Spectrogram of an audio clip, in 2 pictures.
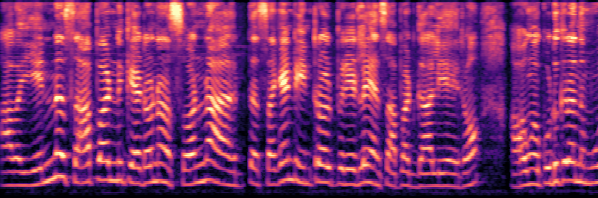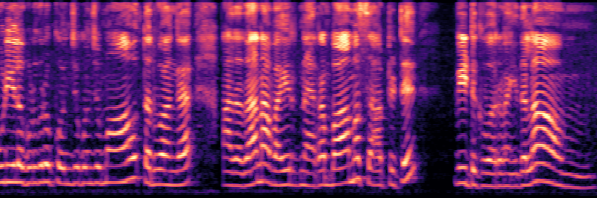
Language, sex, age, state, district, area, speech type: Tamil, female, 45-60, Tamil Nadu, Cuddalore, rural, spontaneous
